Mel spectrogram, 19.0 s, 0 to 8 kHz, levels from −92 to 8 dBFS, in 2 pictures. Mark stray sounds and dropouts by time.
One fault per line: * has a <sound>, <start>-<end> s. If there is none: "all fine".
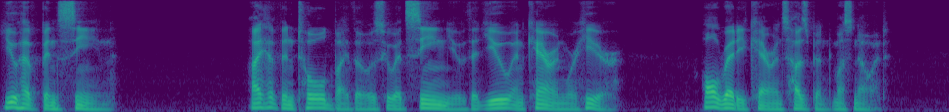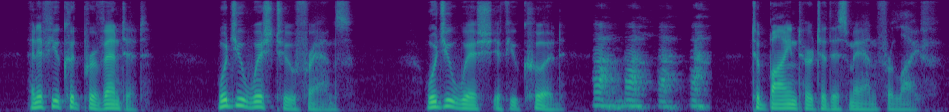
* has a laugh, 15.4-16.6 s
